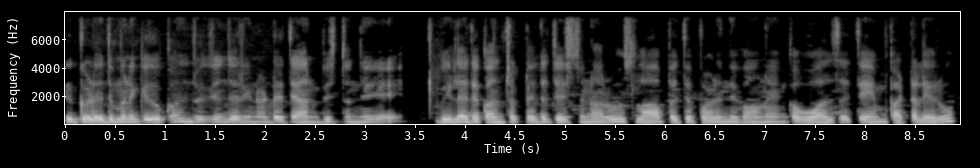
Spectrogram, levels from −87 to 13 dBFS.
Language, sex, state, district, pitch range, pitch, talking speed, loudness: Telugu, female, Telangana, Karimnagar, 175-185 Hz, 180 Hz, 135 wpm, -16 LUFS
